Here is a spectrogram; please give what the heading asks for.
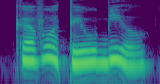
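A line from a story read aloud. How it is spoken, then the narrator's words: Barely audible question. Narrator (Russian): едва слышно спросила Джазиба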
